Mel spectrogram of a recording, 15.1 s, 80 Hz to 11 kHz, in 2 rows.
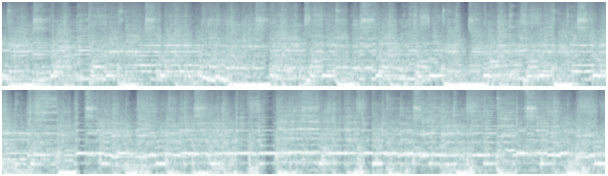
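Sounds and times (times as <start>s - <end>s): keyboard melody: 0.0s - 15.0s
tabla drums beat: 0.0s - 15.0s.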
